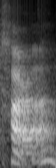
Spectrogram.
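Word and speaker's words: קרא: So Kaf Resh Aleph, and it's pronounced Kara.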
